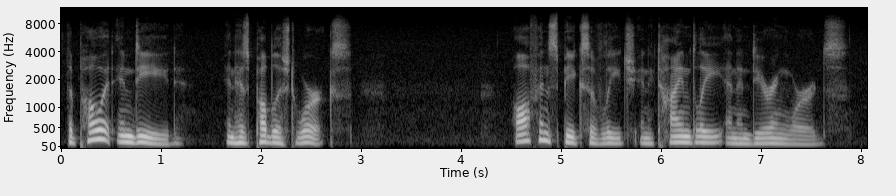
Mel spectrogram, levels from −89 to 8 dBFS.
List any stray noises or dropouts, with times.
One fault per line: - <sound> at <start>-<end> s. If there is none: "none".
none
